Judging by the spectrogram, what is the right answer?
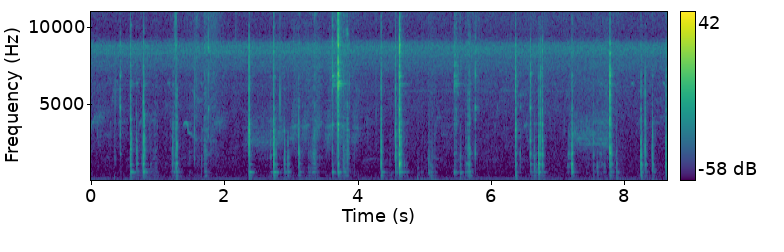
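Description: Adjustable wrench clicking against the saddle clamp nut on a bicycle seat post as the nut is loosened. Irregular sharp metal clicks, about two a second.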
